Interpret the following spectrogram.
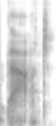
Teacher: getting the correct placement that it's front and not back and that it's open and not mid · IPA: /æ/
